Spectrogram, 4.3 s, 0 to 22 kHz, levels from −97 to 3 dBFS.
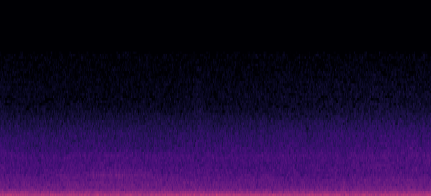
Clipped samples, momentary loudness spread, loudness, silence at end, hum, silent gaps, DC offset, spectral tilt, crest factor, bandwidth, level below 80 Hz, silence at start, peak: under 0.1%; 2 LU; -52 LUFS; 0 s; none; none; under 0.1%; -6 dB/octave; 14 dB; 16 kHz; -58 dBFS; 0 s; -36 dBFS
